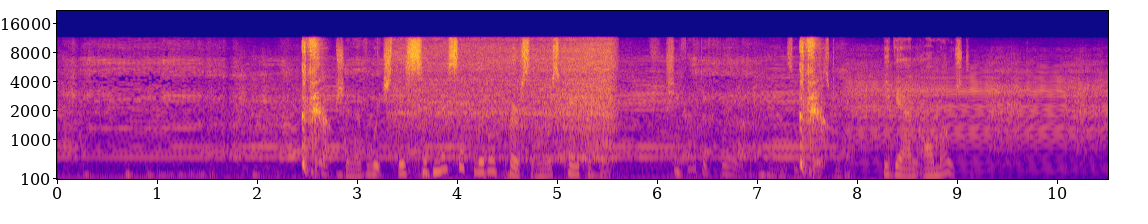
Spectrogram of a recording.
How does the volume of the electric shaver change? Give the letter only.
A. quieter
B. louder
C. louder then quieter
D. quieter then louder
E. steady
E.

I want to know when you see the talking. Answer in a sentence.
The talking can be heard from 2.5 to 9.2 s.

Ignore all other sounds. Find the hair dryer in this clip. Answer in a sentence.
You can hear the hair dryer from 3.2 to 5.7 s.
